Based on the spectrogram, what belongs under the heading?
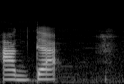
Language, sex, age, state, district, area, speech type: Bodo, female, 30-45, Assam, Kokrajhar, rural, read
